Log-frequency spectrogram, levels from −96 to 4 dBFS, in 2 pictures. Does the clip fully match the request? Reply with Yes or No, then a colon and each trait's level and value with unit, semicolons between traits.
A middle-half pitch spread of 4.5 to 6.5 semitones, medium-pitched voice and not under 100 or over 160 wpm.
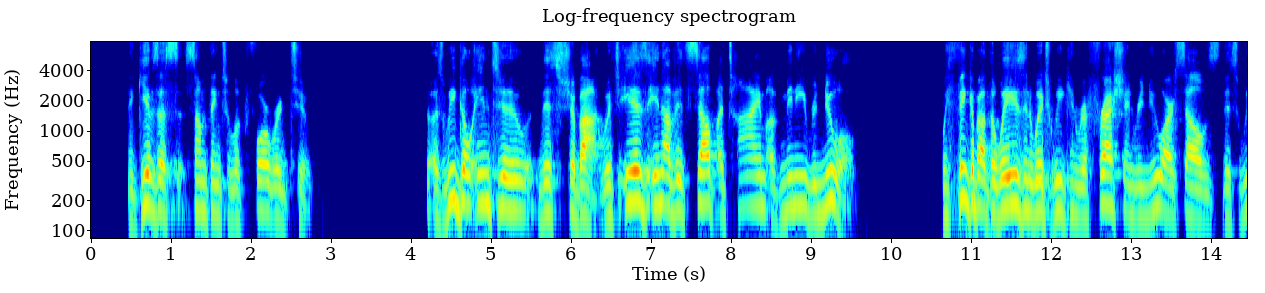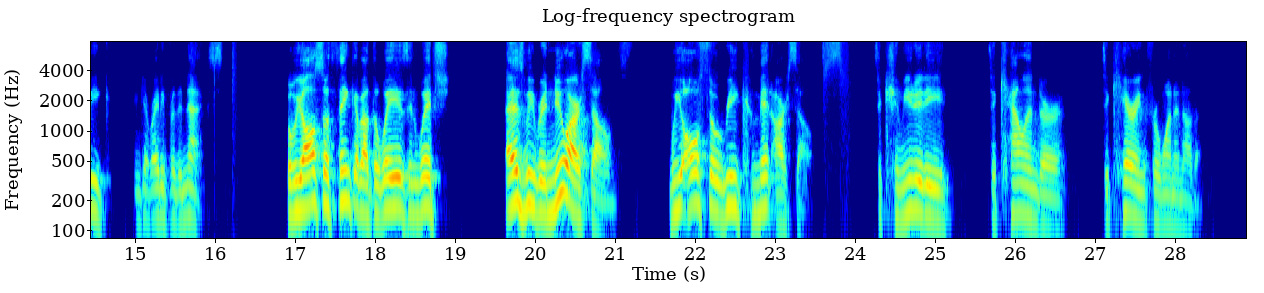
Yes: average, 4.8 semitones; medium, 150 Hz; average, 145 wpm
